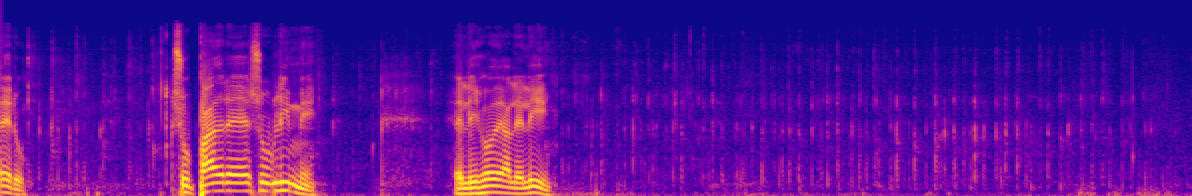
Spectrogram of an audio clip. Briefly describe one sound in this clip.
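Horse hooves clop on paving stones.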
